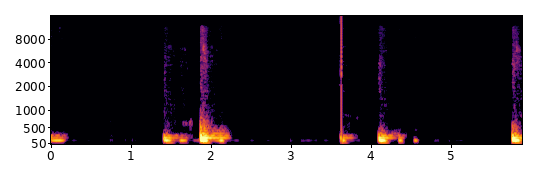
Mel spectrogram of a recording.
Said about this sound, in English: We can feel her heartbeat.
